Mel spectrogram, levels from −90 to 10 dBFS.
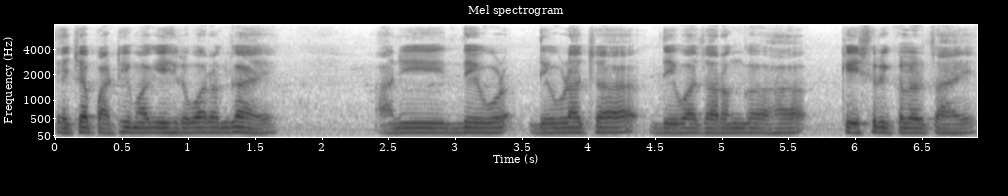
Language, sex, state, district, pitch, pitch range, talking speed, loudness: Marathi, male, Maharashtra, Gondia, 125 Hz, 120-130 Hz, 130 wpm, -19 LUFS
